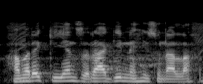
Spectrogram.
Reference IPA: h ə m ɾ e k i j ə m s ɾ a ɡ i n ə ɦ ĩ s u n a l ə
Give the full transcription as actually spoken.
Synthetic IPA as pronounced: h ə m ɾ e k i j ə n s ɾ a ɡ i n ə ɦ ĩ s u n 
